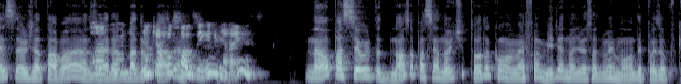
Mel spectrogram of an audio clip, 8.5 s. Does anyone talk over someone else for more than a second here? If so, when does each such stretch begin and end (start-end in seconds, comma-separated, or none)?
1.1-2.4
